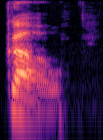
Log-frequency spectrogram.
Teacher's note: there's no consonant after the vowel now so that makes it an open syllable and the vowel says its name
